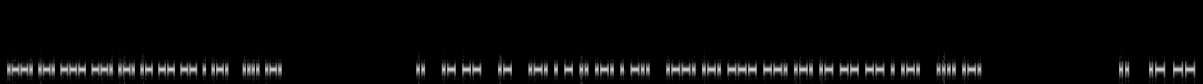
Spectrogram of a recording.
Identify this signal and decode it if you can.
Morse code, heard as a keyed tone, about 48 wpm, 700 Hz. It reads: PROGRAMMER HR I AM A RETIRED PROGRAMMER HR I AM
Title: Speed-Racing Common QSO Phrases - 40wpm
